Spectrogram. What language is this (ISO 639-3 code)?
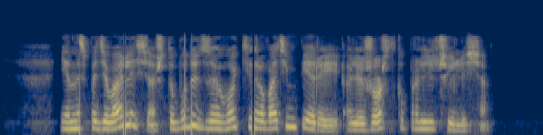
bel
